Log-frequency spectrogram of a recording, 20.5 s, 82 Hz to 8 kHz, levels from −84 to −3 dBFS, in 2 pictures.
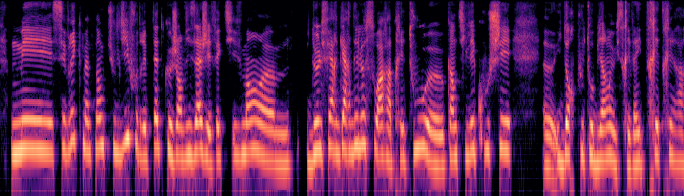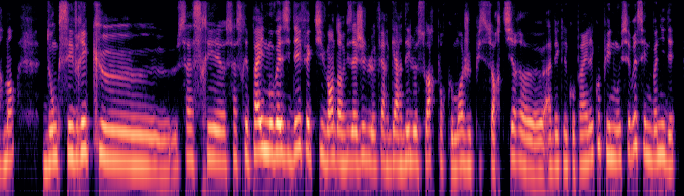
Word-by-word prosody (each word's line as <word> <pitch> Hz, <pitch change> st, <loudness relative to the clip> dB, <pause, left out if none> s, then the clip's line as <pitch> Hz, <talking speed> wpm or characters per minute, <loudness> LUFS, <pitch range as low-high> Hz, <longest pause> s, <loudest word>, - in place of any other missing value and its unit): Mais, 240 Hz, +1 st, +4 dB
c'est 225 Hz, +3 st, -2 dB
vrai 285 Hz, +5 st, 0 dB
que, 300 Hz, -, -21 dB
maintenant 250 Hz, +2 st, 0 dB
que -, -, -15 dB
tu 250 Hz, -, -5 dB
le 225 Hz, -, 0 dB
dis, 290 Hz, +8 st, +5 dB
faudrait 265 Hz, -10 st, -2 dB
peut-être 240 Hz, +5 st, +1 dB
que 225 Hz, -, +2 dB
j'envisage, 215 Hz, +2 st, +2 dB
effectivement, 215 Hz, +4 st, 0 dB
hem, 180 Hz, -2 st, 0 dB, 0.3 s
de 185 Hz, +5 st, +3 dB
le 235 Hz, -, +4 dB
faire 245 Hz, 0 st, 0 dB
garder 245 Hz, +2 st, +2 dB
le 270 Hz, -, +3 dB
soir. 235 Hz, -6 st, +2 dB
Après 195 Hz, +2 st, -2 dB
tout, 240 Hz, +5 st, 0 dB
heu, 170 Hz, -3 st, +1 dB
quand 205 Hz, +2 st, -1 dB
il 215 Hz, +1 st, -2 dB
est 235 Hz, -, +1 dB
couché, 235 Hz, +1 st, 0 dB, 0.5 s
heu, 165 Hz, -2 st, 0 dB
il 190 Hz, -, -1 dB
dort 220 Hz, +3 st, +4 dB
plutôt 215 Hz, -2 st, -1 dB
bien. 190 Hz, +3 st, +1 dB
Il 185 Hz, -, -1 dB
se 165 Hz, -, -5 dB
réveille 175 Hz, +1 st, -1 dB
très, 210 Hz, +4 st, 0 dB
très 215 Hz, +1 st, -5 dB
rarement. 185 Hz, +3 st, -5 dB, 0.4 s
Donc, 190 Hz, +4 st, 0 dB
c'est 215 Hz, +2 st, +2 dB
vrai 225 Hz, +3 st, +3 dB
que 175 Hz, -7 st, -1 dB
ça 195 Hz, +3 st, -6 dB
serait, 200 Hz, +1 st, 0 dB
heu, 185 Hz, -, -5 dB
ça 190 Hz, +3 st, -9 dB
serait 215 Hz, -, -3 dB
pas 225 Hz, +5 st, +5 dB
une 240 Hz, -, +5 dB
mauvaise 225 Hz, -1 st, +7 dB
idée, 210 Hz, +4 st, 0 dB
effectivement, 225 Hz, -5 st, 0 dB
d'envisager 185 Hz, 0 st, -1 dB
de 195 Hz, -, -7 dB
le 180 Hz, -2 st, -2 dB
faire 175 Hz, -1 st, -6 dB
garder 180 Hz, +1 st, -1 dB
le 185 Hz, -1 st, 0 dB
soir 190 Hz, +1 st, -4 dB
pour 185 Hz, -2 st, -13 dB
que 165 Hz, -, -7 dB
moi 170 Hz, +3 st, -2 dB
je 175 Hz, -1 st, -4 dB
puisse 175 Hz, +1 st, -13 dB
sortir, 200 Hz, -3 st, -5 dB
heu, 150 Hz, -3 st, 0 dB
avec 170 Hz, +2 st, -5 dB
les 175 Hz, -, -4 dB
copains 170 Hz, 0 st, -7 dB
et 180 Hz, -, -2 dB
les 200 Hz, +2 st, -2 dB
copines. 215 Hz, -4 st, -2 dB
Oui, 195 Hz, -, -3 dB
c'est 230 Hz, -, -5 dB
vrai, 260 Hz, +4 st, -1 dB
c'est 250 Hz, -3 st, -4 dB
une 210 Hz, -, -2 dB
bonne 200 Hz, +3 st, -1 dB
idée. 175 Hz, -6 st, -3 dB
205 Hz, 235 wpm, -23 LUFS, 180-230 Hz, 0.5 s, mauvaise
